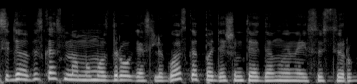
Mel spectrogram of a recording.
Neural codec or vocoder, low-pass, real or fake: none; 14.4 kHz; real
